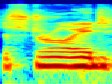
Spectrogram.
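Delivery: ordinary delivery, nothing marked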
